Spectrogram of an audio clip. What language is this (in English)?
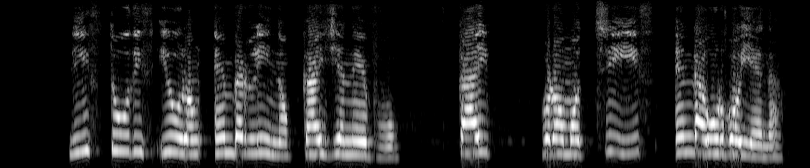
Esperanto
